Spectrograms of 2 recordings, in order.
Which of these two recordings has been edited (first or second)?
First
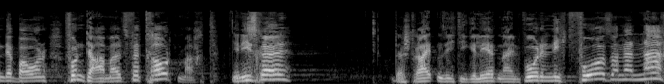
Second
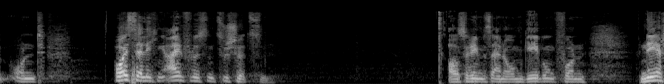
first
